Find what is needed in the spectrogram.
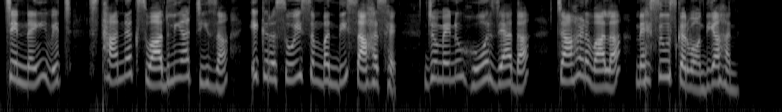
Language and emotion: Punjabi, happy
